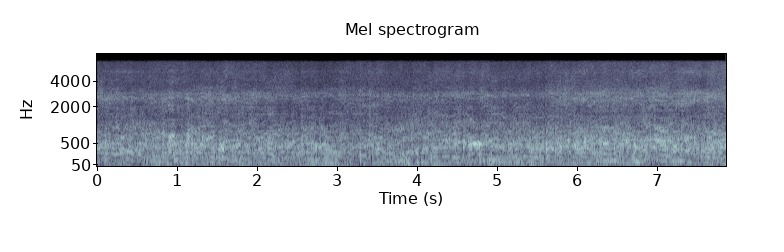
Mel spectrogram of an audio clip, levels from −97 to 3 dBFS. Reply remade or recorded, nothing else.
remade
